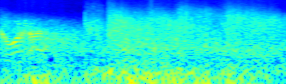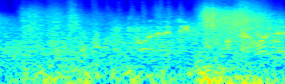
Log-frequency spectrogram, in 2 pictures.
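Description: Artillery strike in the real-time strategy game World in Conflict, a continuous heavy barrage of booming impacts and rumbling explosions, loud and dense throughout, with occasional voices in the mix.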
